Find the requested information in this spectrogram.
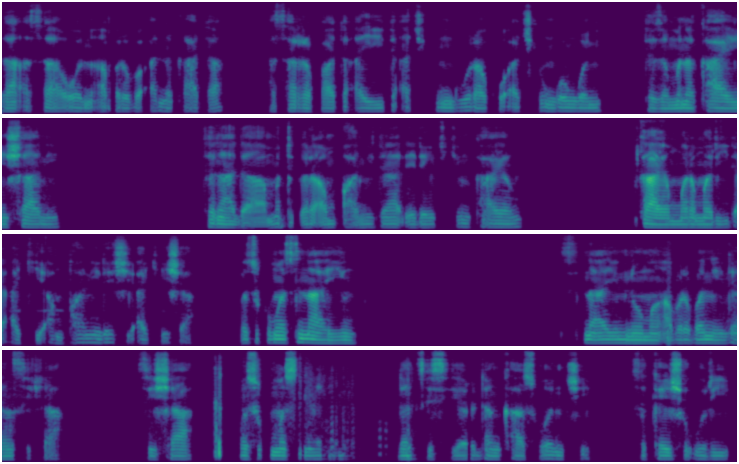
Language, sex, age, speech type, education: Hausa, female, 60+, spontaneous, secondary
